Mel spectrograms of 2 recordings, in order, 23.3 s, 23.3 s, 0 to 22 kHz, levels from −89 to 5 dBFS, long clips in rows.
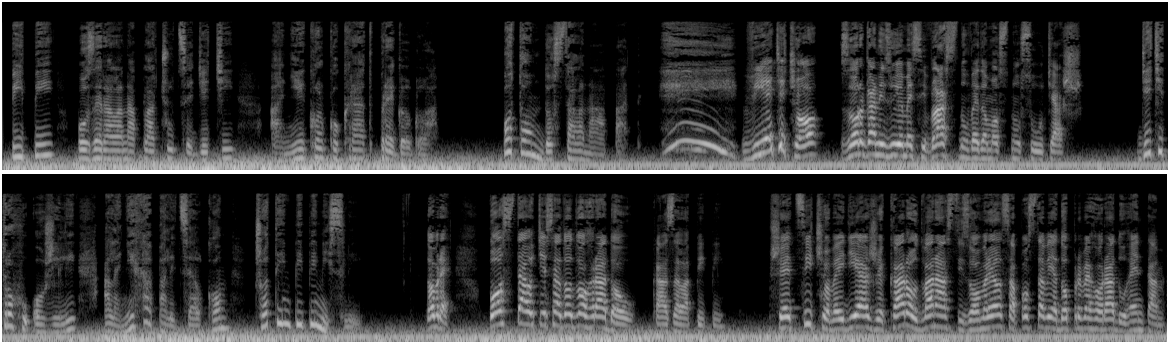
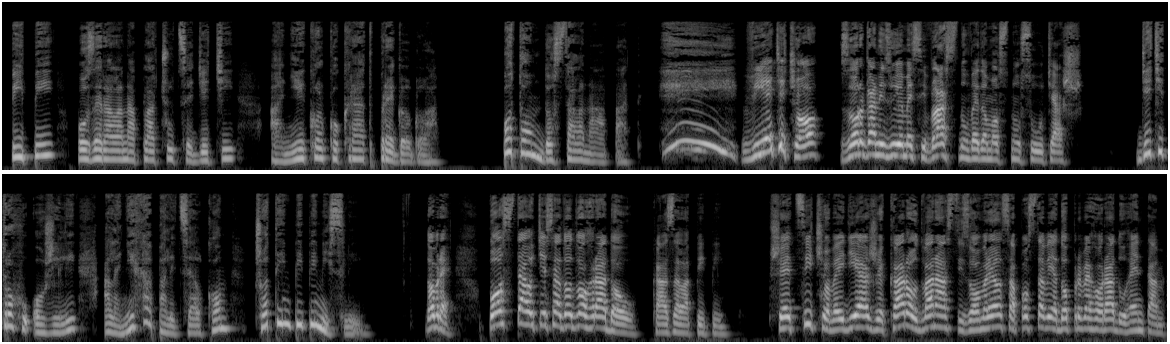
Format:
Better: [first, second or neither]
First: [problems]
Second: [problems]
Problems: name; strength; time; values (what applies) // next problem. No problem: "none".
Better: second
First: low rumble; faint; throughout; 20 dB below the speech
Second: none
